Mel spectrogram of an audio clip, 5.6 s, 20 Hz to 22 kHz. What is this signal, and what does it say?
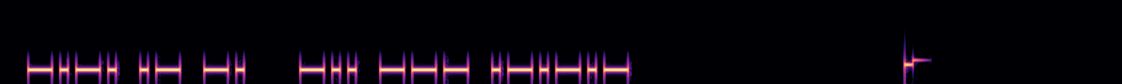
Morse code, heard as a keyed tone, about 30 wpm, 700 Hz. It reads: CAN DO.
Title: Sentences from Top 900 Words 30wpm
